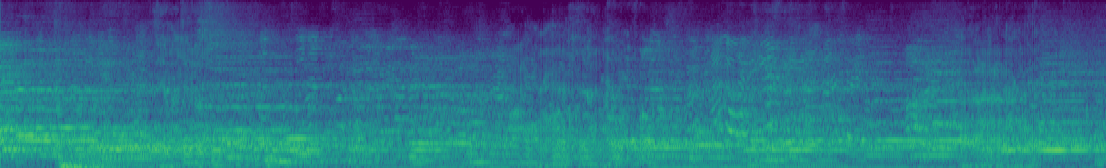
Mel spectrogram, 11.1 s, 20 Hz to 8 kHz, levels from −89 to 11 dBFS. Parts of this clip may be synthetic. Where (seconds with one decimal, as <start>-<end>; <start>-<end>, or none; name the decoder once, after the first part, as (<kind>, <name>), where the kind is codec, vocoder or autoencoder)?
1.5-2.1 (vocoder, HiFi-GAN); 5.1-6.5; 9.6-10.4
